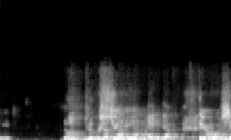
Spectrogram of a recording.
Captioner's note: laughter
